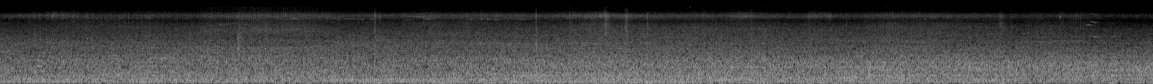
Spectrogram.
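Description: Steady road traffic: cars and other vehicles passing on a busy road, a continuous rush of tyre and engine noise with a low engine hum running through it.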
